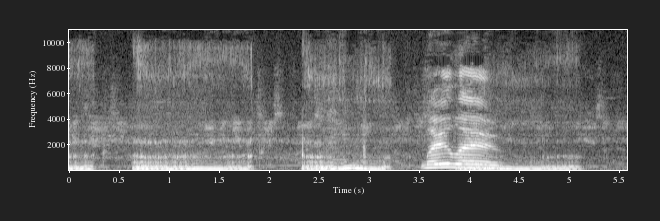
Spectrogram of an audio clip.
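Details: Dog growling as a warning while being groomed, deep rumbling growls in two bursts, then a higher, rising and falling whining cry near the end.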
